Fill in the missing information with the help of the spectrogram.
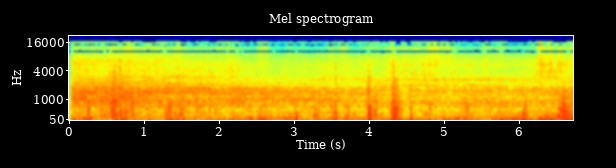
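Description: Wind buffeting the microphone in irregular gusts over a low rumble, as from a moving vehicle.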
